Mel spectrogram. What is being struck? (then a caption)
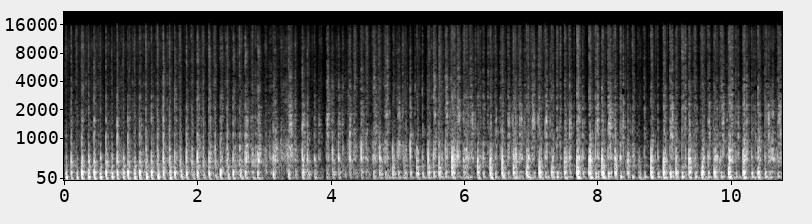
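Corrugated cardboard box. Fingers scratch and tap rapidly along the top edge and side of a hollow corrugated cardboard shipping box whose edge is starting to fray. The result is a dense, steady stream of dull, hollow taps and rough scraping, heavy in low tones and with very little brightness, each hit dying away almost instantly.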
